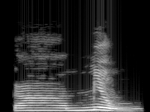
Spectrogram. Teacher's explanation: sílaba tónica es la última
